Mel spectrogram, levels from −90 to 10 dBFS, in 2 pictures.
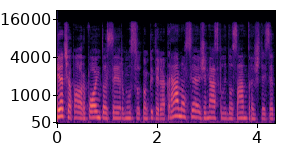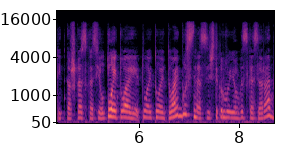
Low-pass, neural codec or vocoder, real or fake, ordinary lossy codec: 14.4 kHz; codec, 32 kHz, 1.9 kbps, SNAC; fake; AAC, 48 kbps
